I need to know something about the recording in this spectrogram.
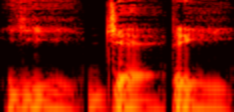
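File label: "yijeri", concatenated syllables; Affixing experiment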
